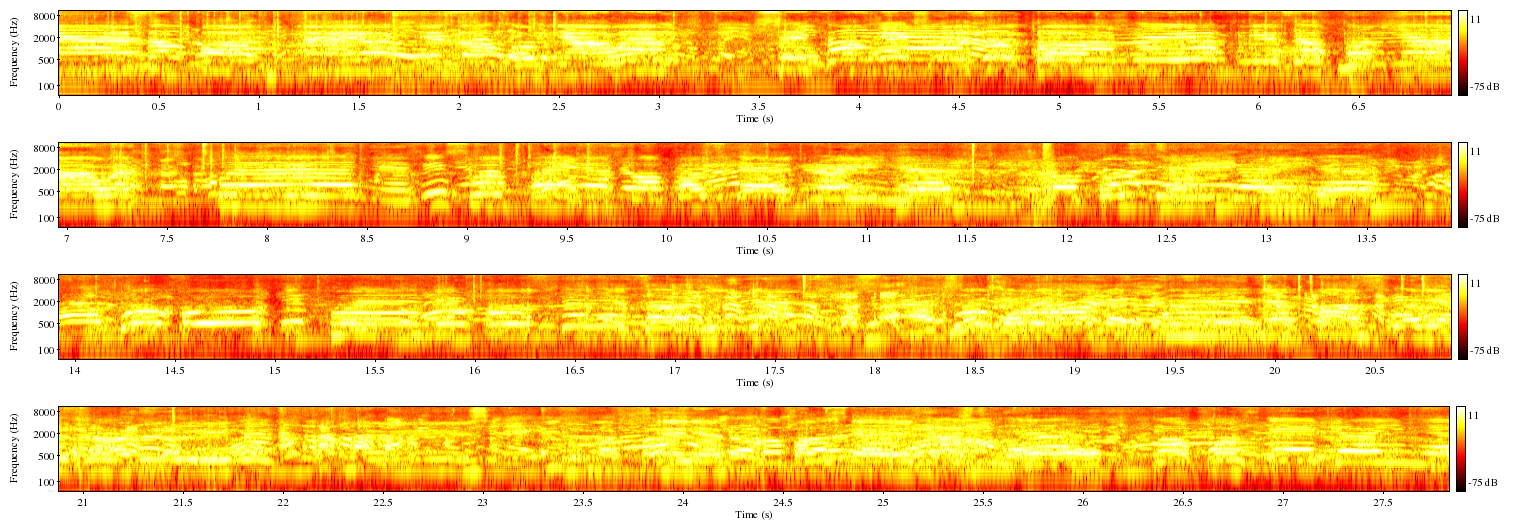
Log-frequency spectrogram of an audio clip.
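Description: A crowd of men and women sing together close by, outdoors.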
